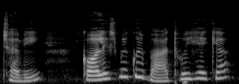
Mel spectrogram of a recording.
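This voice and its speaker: Woman voicing a concerned, higher-pitched mother. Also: sing-song, moderate pace. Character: concerned, gentle middle-aged mother.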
